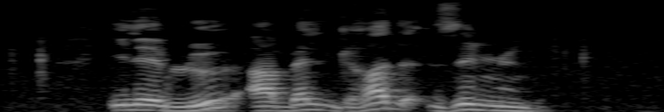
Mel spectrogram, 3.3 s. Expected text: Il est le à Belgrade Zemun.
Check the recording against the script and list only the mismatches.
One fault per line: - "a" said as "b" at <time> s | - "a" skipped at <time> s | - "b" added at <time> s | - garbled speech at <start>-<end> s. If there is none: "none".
none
